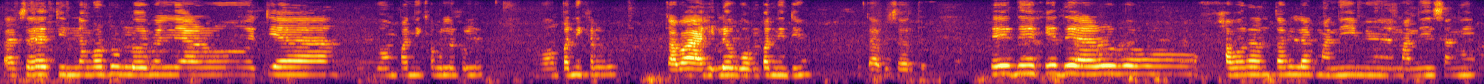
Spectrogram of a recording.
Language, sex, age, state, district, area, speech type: Assamese, female, 60+, Assam, Tinsukia, rural, spontaneous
